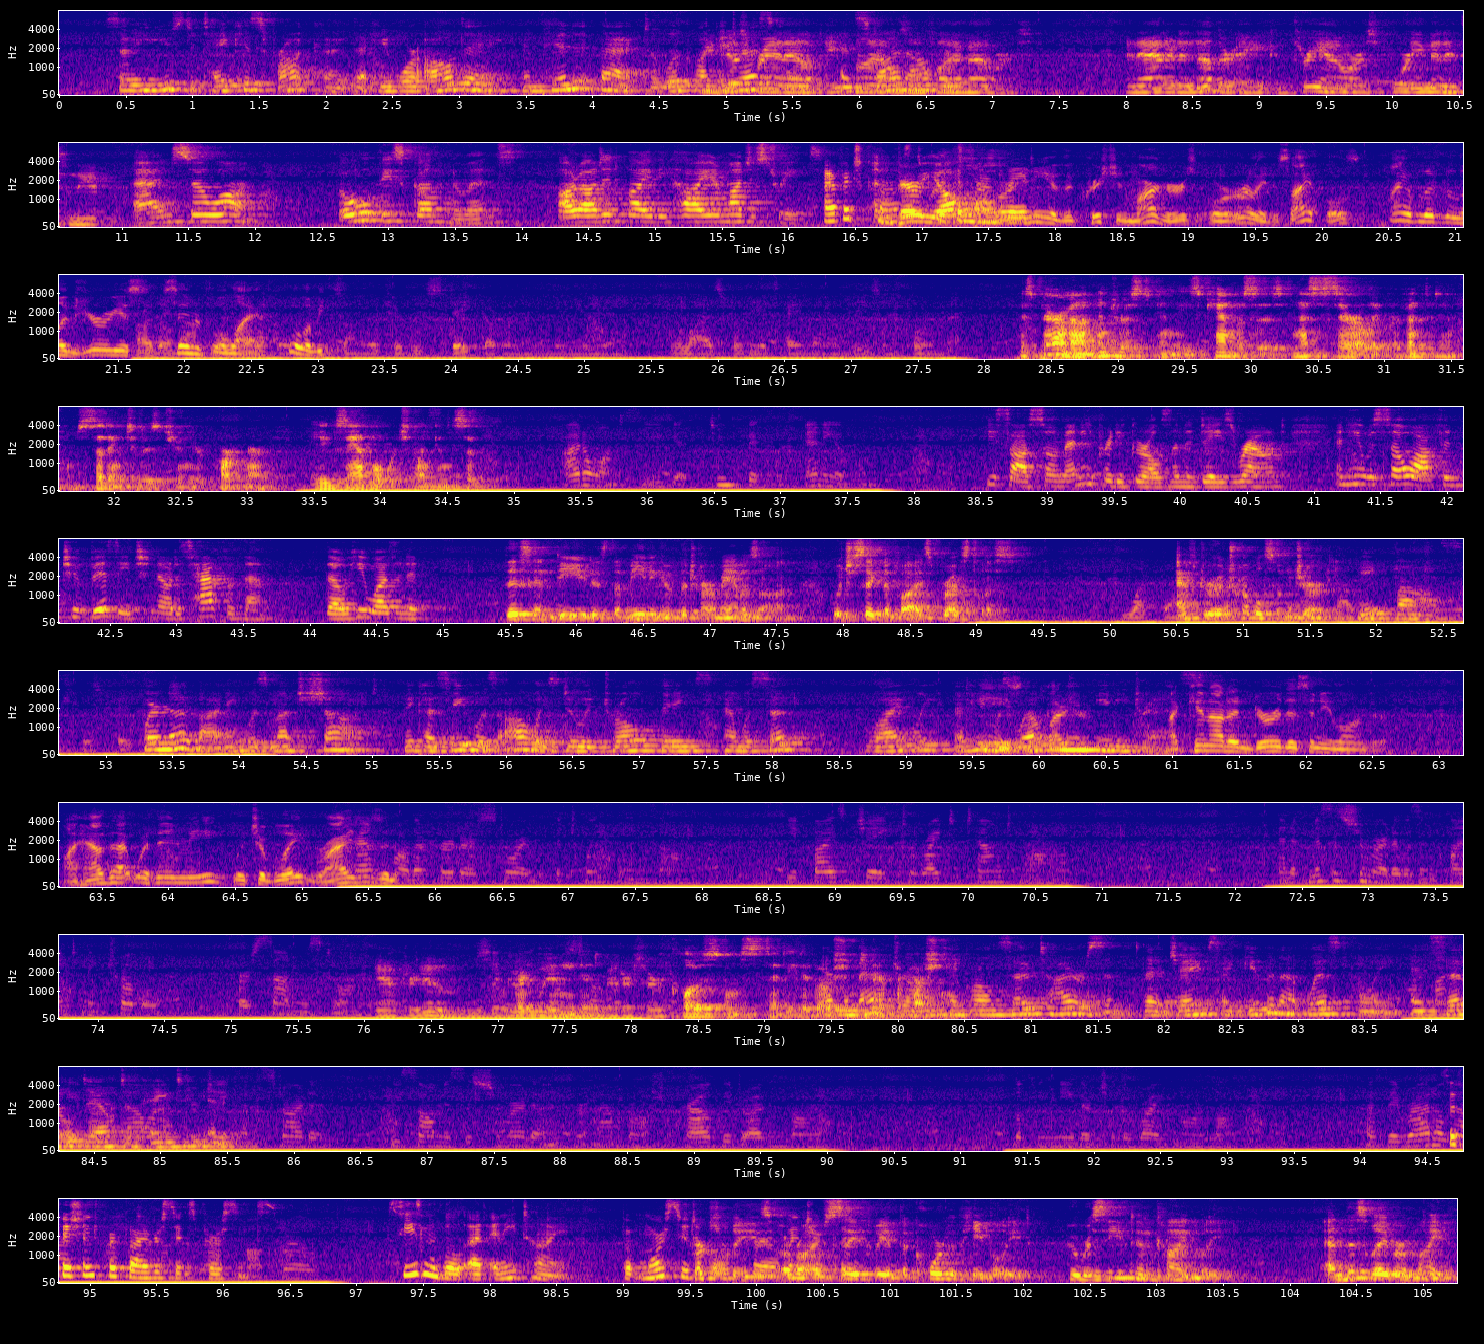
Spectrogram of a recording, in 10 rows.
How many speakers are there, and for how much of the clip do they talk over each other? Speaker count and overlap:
10, about 22%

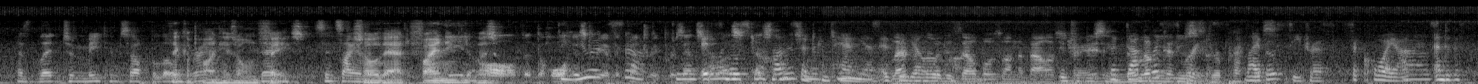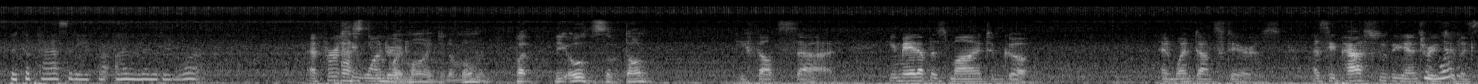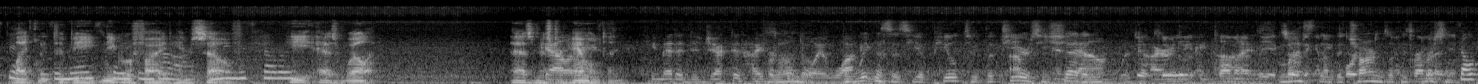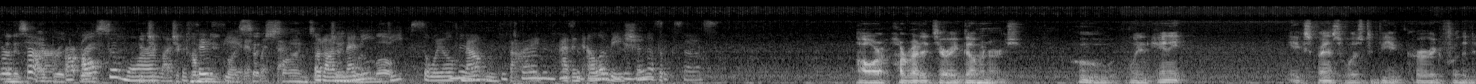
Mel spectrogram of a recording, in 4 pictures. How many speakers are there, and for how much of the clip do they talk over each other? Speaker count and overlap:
6, about 47%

